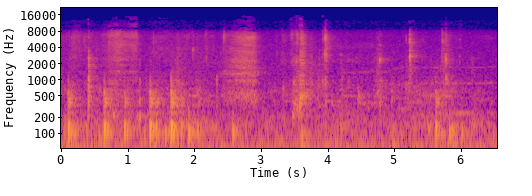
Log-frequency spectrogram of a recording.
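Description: Close-miked wet chewing and lip-smacking while eating spicy chicken wings by hand, with many small mouth clicks and a couple of short breathy hisses.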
